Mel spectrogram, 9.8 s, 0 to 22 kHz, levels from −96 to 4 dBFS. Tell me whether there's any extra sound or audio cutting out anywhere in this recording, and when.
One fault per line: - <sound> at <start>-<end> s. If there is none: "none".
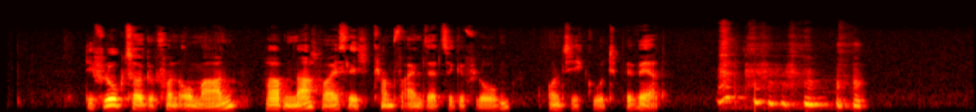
- laugh at 7.2-8.7 s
